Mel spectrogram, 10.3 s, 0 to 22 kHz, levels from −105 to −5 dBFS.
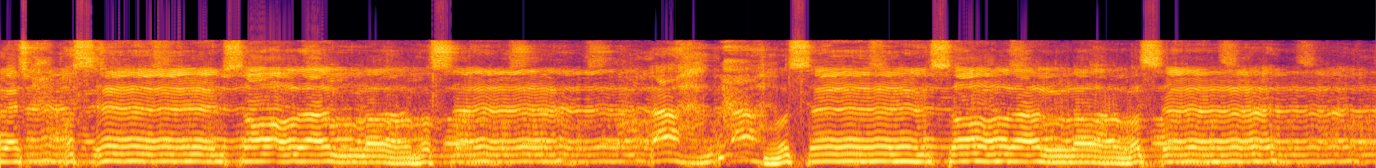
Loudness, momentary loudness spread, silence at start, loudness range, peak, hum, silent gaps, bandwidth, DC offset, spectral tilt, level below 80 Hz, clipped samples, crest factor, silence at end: -8 LUFS; 5 LU; 0 s; 2 LU; 0 dBFS; none; none; over 20 kHz; under 0.1%; -3.5 dB/octave; -42 dBFS; 0.3%; 8 dB; 0 s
